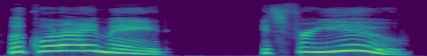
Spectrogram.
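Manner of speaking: put-on high, loud little boy voice; excited toddler. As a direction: show off a drawing like a toddler.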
